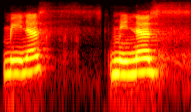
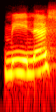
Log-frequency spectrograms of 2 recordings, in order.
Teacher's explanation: اگر ہم تفشی ادا نہیں کرتے تو وہ سین کی طرف چلا جائے گا. مینس سیتون، مینس مینس شین تفشی نہیں دا ہو رہی، مینش یہ تفشی.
